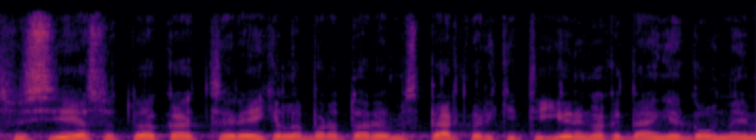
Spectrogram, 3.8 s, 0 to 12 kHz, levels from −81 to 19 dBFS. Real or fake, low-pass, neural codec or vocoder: real; 10.8 kHz; none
